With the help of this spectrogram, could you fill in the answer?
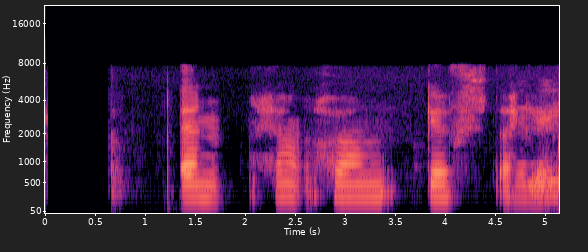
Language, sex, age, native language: Icelandic, male, 9, Icelandic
